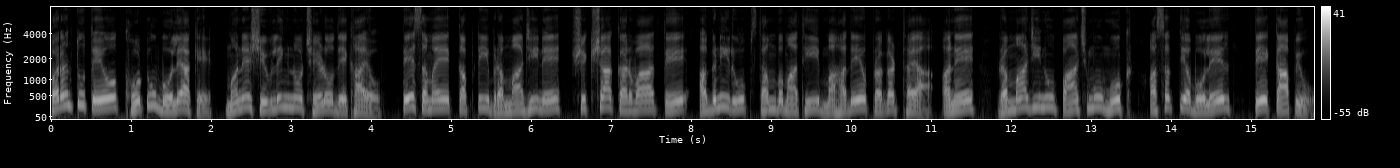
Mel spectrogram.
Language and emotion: Gujarati, neutral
